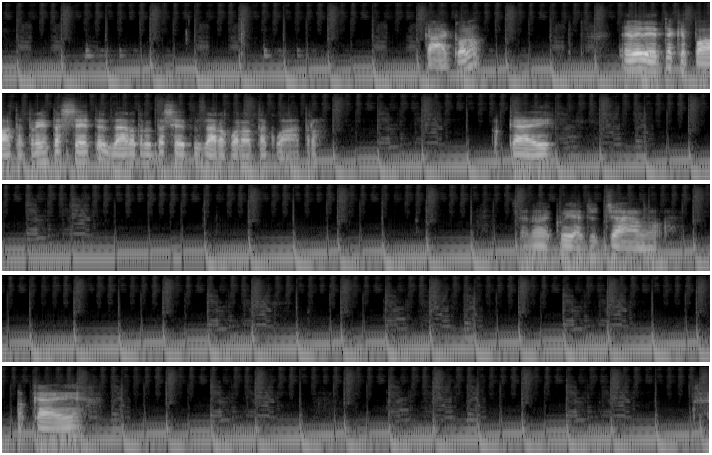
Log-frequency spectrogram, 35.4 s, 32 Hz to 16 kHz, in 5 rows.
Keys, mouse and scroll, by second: 1.7 1, 3.9 click, 9.8 click, 16.5 click, 19.3 click, 20.2 click, 21.2 click, 24.7 click, 28.5 click, 31.1 click.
